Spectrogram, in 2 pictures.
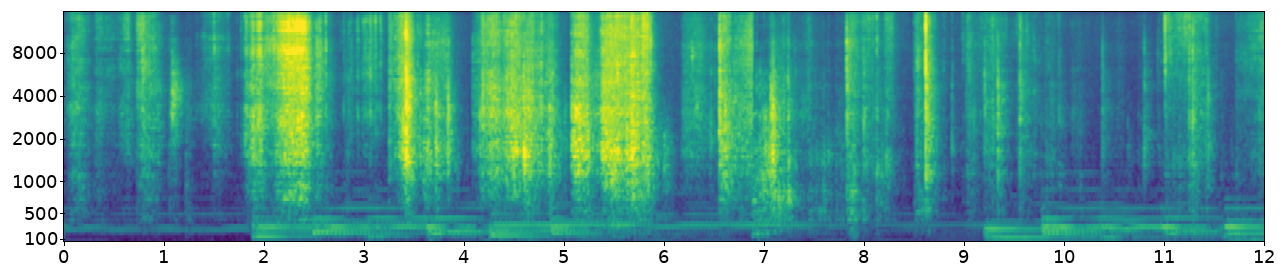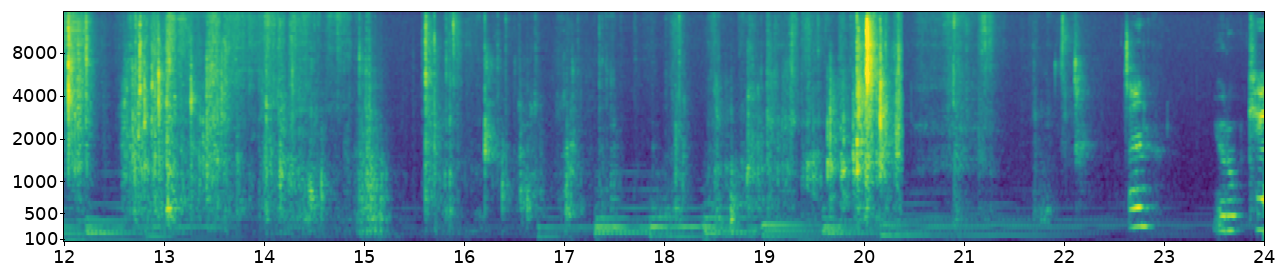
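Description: Wrapping paper crinkling and rustling in irregular bursts as it is folded around a gift box by hand, loudest in the first few seconds, over background music with held chords.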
